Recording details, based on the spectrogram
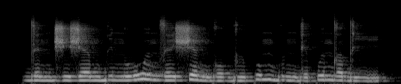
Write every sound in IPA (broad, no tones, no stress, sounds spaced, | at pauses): d e n d͡ʒ i ʒ ɛ m b i n u w ɯ n z e ʃ ɛ ŋ ɡ o ɡ ɯ p u m b ɯ ŋ ɡ e p ɯ n d ʌ d i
